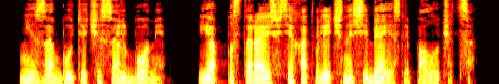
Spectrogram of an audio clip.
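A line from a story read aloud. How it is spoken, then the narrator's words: Quiet. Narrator (Russian): тихо произнес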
